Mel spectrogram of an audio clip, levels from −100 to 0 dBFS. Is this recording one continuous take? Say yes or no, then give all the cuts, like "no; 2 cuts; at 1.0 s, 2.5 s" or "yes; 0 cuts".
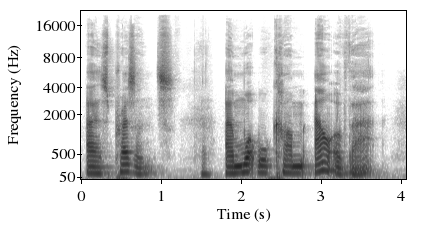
yes; 0 cuts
